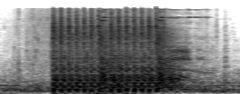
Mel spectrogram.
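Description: Rapid bursts of automatic gunfire lay down suppressing fire in the World War II shooter Brothers in Arms: Hell's Highway, a loud, dense rattle of shots lasting about a second, alone with no talk.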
